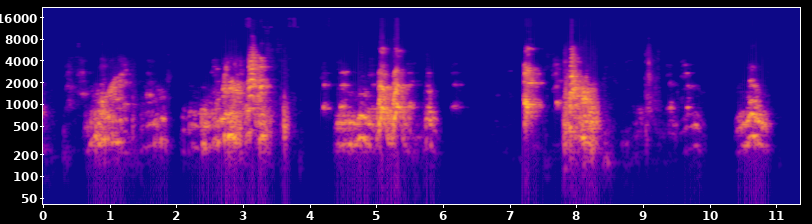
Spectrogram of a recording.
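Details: Five young blenheim Cavalier King Charles Spaniels, born on New Year's Eve and New Year's Day, vocalizing in their pen. Rapid, squeaky yips and little barks run in uneven clusters, with brief pauses in between.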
